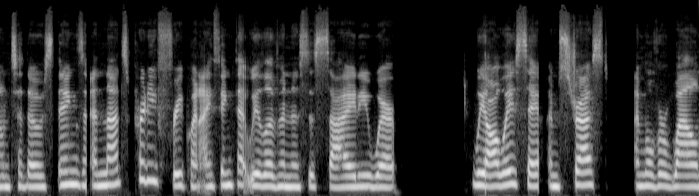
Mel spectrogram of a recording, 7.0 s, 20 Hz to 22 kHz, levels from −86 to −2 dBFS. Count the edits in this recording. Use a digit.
0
